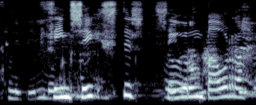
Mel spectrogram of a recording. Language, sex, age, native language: Icelandic, male, 10, Icelandic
